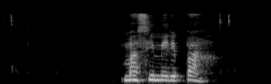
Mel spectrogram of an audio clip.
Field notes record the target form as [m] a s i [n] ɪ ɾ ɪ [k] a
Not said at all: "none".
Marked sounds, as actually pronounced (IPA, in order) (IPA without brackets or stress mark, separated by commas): m, m, p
